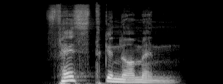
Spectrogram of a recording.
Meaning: past participle of festnehmen
- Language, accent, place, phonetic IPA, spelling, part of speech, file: German, Germany, Berlin, [ˈfɛstɡəˌnɔmən], festgenommen, verb, De-festgenommen.ogg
